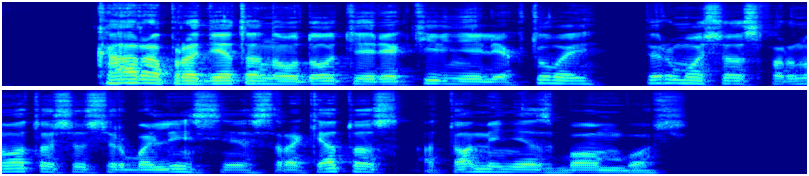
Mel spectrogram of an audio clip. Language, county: Lithuanian, Kaunas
